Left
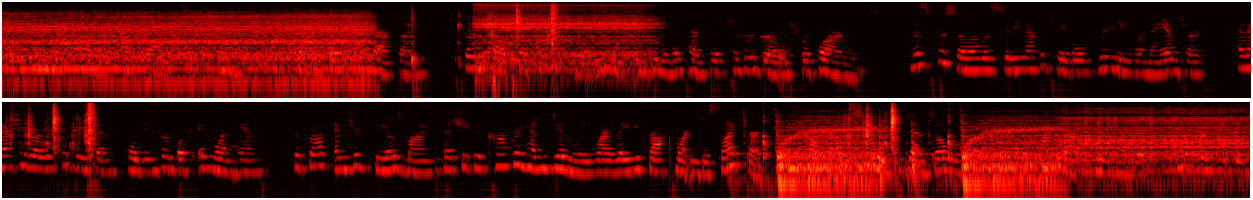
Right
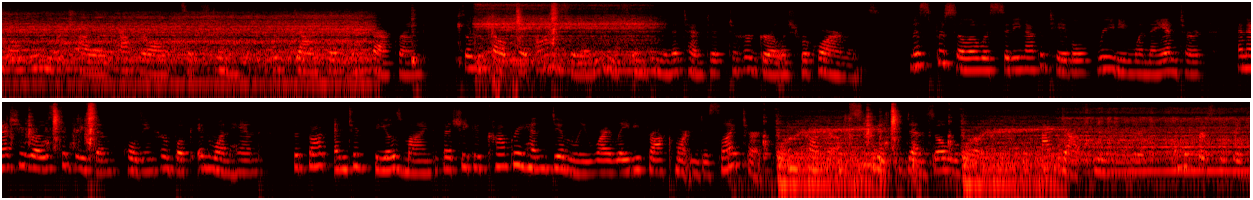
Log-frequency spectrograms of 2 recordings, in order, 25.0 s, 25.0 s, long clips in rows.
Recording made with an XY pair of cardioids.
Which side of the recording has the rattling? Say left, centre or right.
left.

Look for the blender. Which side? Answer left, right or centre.
left.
